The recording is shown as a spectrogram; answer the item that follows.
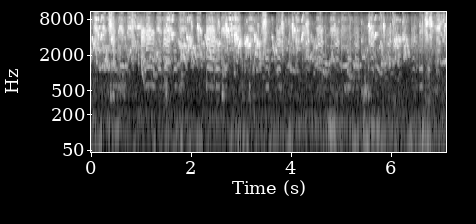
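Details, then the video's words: A group of finches eating gives continuous high chattering, with trilled and buzzy chirps overlapping in quick succession throughout. "Cute Birds Chirping Sounds | Beautiful Finches Eating"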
